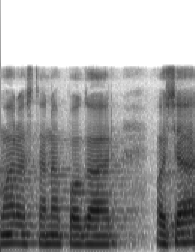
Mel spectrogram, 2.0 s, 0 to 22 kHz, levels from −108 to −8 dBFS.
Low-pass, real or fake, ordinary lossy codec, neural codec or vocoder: 7.2 kHz; real; none; none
